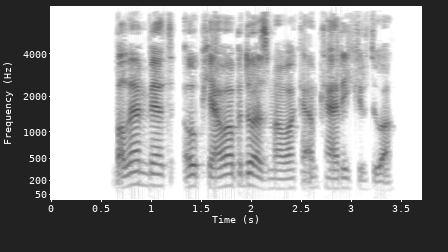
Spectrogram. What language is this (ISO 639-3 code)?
ckb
